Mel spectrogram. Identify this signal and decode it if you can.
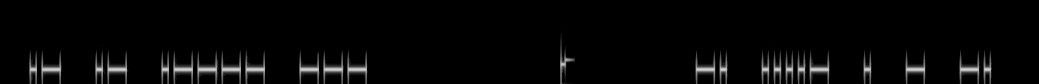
Morse code, heard as a keyed tone, about 20 wpm, spaced as for 15 wpm, 700 Hz. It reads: AA1O N4ETN
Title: 048 Lesson 9g - Number 4 - Call Signs 20wpm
